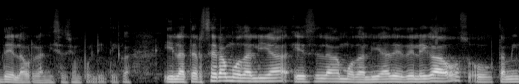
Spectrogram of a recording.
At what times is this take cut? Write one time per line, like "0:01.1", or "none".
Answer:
none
